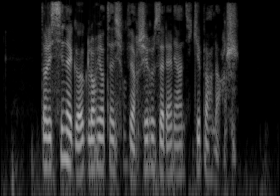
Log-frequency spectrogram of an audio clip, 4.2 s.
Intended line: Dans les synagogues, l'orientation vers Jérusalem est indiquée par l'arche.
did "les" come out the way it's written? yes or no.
yes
